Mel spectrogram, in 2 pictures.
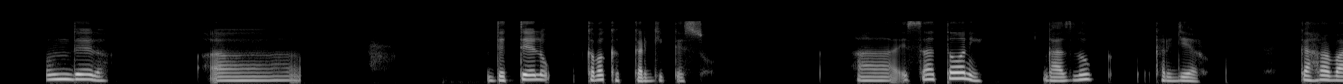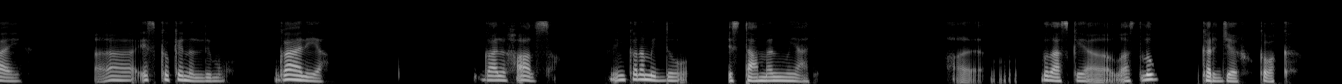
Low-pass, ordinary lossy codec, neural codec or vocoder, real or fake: none; none; codec, 16 kHz, 0.9 kbps, LongCat-Audio-Codec; fake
